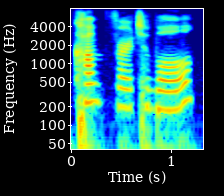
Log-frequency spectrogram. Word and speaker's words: comfortable: like in the word, you pronounce it like comfortable. This word or this this vowel here um, that you pronounce like comfortable. So this a sound is kind of erased. It's kind of become silent over the years. The schwa has kind of just disappeared. So now in the United States, it's just pronounced with 3 syllables instead of 4.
